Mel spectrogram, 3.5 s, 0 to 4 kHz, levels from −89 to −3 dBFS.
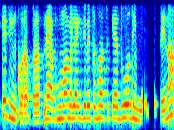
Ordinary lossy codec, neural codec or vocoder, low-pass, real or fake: none; none; 3.6 kHz; real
